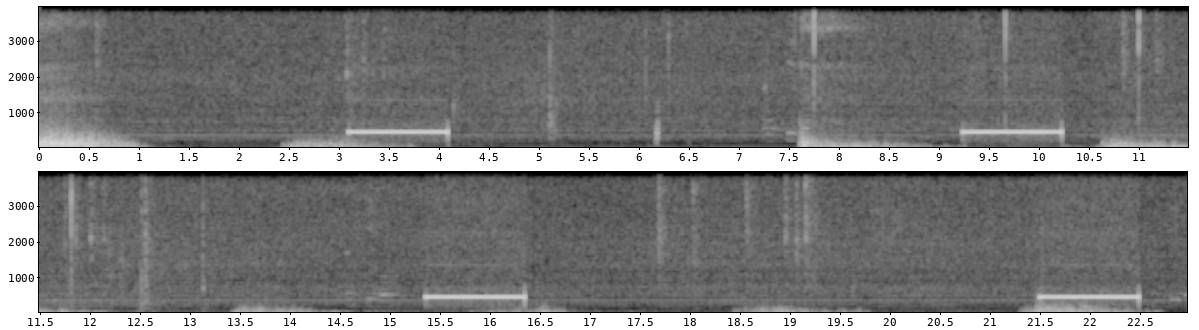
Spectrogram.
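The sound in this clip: Telephone line tone heard while placing a call: four steady beeps, each about a second long and spaced roughly six seconds apart, over a thin, narrow-band line hiss with brief low bumps in between.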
